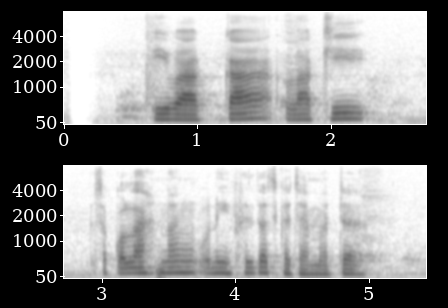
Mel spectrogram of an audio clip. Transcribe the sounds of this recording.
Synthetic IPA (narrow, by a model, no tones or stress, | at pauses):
ʔiwakalaɡ̥i | səkolahnaŋṵnivɛrsit̪asɡ̥a̤̥ʒ̥a̤maɖ̥a̤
